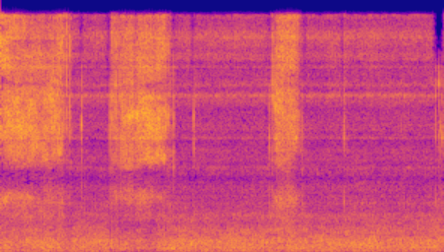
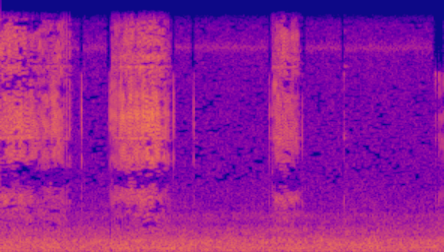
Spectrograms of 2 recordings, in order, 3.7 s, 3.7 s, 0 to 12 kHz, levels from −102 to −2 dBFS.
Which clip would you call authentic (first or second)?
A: second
